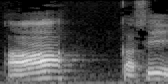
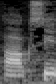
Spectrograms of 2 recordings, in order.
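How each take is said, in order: First: It is split into two separate parts. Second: It is run together as one word. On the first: The speaker calls it right. "ਇਹ ਵੱਖਰਾ ਪਾਠ ਹੀ ਉਚਾਰਨ ਕਰਨਾ ਹੈ" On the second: The speaker calls it wrong. "ਆਕਸੇ ਨਹੀਂ ਕਹਿ ਦੇਣਾ"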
